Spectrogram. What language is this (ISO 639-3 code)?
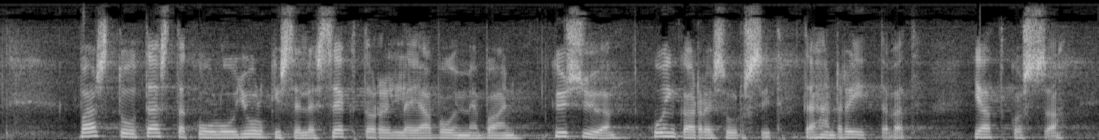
fin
